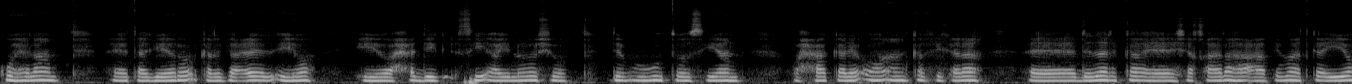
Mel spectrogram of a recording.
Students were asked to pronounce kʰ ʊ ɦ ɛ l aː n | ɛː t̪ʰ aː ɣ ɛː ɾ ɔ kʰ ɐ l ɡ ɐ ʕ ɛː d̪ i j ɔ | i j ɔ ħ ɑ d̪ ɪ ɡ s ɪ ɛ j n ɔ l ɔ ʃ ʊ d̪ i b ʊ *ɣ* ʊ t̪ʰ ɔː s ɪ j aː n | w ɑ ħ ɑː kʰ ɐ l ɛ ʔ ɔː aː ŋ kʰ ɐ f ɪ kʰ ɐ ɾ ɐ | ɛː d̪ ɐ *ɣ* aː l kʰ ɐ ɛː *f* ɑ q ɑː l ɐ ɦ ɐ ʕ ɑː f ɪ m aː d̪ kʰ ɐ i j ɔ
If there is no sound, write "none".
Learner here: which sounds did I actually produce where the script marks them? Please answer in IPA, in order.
ɣ, ð, ʃ

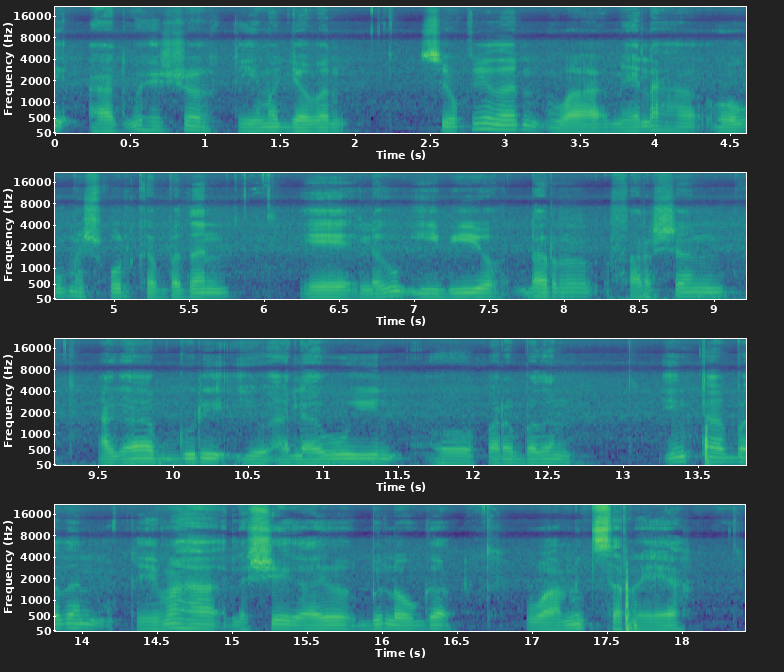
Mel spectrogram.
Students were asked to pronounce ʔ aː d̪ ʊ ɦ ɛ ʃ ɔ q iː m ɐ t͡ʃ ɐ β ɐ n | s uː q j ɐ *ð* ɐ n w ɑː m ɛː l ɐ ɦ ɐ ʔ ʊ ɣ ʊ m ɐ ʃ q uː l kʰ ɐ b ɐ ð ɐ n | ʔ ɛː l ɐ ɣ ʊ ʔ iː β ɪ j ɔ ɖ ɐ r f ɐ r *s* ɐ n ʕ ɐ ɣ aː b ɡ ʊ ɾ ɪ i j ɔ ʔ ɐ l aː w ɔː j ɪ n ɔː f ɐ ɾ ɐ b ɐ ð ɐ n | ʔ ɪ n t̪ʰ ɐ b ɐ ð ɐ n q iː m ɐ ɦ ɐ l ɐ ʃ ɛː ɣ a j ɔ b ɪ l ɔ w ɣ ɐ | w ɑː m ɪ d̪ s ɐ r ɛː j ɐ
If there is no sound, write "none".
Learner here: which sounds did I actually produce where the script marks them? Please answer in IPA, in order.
ð, ʃ

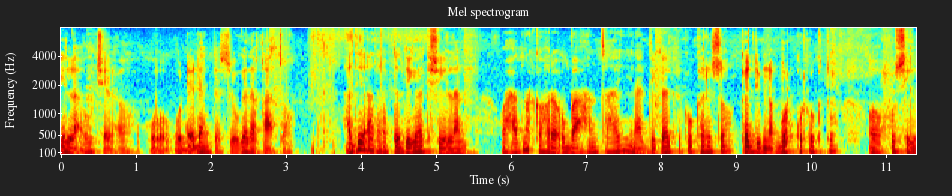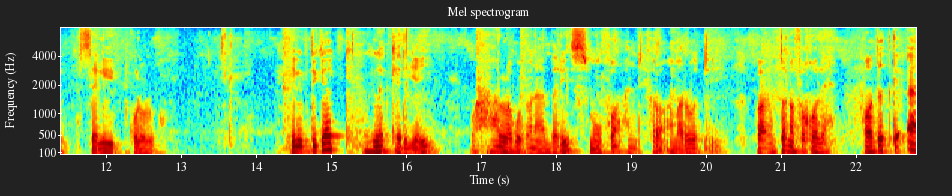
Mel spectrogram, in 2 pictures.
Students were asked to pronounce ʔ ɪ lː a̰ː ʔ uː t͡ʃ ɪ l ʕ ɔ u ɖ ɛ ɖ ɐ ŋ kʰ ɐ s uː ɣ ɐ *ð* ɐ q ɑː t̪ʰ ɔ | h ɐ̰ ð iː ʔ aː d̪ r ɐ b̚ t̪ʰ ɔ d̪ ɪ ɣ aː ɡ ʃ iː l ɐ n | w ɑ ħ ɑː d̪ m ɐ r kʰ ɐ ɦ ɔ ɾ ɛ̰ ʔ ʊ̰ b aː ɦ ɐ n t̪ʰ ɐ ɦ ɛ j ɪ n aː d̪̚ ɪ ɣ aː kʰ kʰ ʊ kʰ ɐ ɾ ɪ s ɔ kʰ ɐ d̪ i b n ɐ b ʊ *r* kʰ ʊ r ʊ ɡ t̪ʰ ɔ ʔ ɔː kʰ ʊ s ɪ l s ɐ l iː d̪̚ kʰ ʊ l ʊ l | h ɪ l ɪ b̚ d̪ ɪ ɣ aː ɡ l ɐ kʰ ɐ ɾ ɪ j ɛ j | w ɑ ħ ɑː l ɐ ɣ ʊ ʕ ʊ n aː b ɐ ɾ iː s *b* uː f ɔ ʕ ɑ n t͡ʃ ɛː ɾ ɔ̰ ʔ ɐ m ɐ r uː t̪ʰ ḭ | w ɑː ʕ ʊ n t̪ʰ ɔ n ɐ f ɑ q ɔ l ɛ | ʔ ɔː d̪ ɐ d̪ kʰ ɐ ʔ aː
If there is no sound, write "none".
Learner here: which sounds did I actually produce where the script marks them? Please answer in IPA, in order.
ð, r, m

